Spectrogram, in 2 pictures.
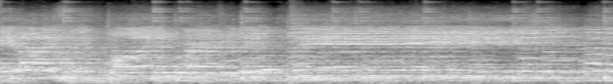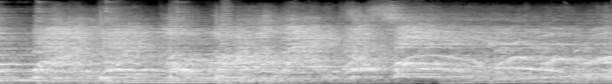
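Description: Stage-musical ensemble number: a chorus singing over band accompaniment, loud and continuous.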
